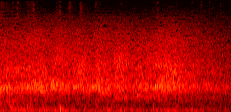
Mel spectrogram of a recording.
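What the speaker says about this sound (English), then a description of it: "this crowd is buzzing after that last score" A stadium crowd at a football game keeps up a broad, continuous roar and buzz after a score, distant and steady throughout with faint cheering and no clear peaks.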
